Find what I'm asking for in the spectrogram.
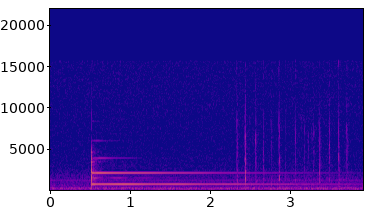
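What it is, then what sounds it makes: Brass singing bowl. A small, hollow, empty hammered brass singing bowl resting on an open palm is struck once on its outer rim with a wooden mallet held in the other hand. It gives a bright metallic ding with steady tones around 750 Hz and 2.1 kHz that ring on and slowly fade. Faint, light clicking sounds follow over the lingering tone.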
